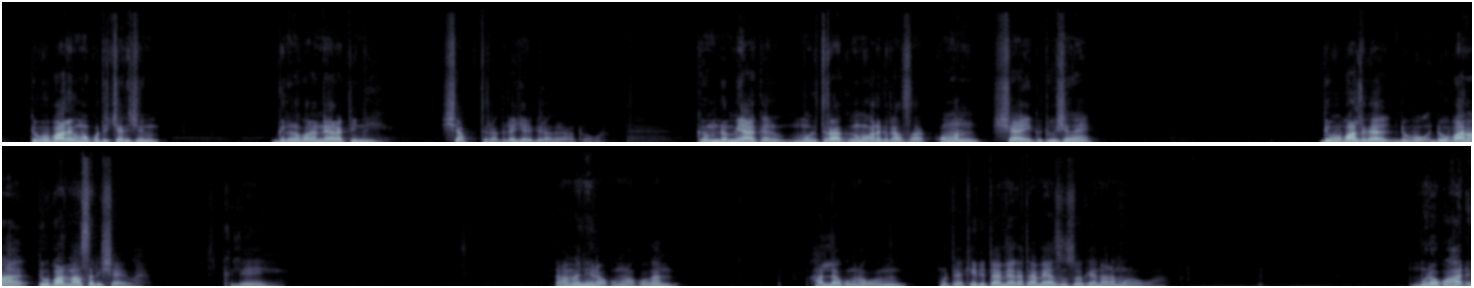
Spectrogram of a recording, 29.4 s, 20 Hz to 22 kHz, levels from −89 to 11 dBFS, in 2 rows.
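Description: A speech clip with a playback stall at 11.22 s: the talking just stops dead for about 190 ms, until 11.41 s, most likely because the player ran dry of data or its thread got held up. Right after, from 11.41 to 11.77 s, there's time-compressed catch-up. The player chews through its backlog by snipping and cross-fading small slices, so the speech runs at 1.5 times speed with the pitch unchanged.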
